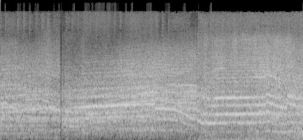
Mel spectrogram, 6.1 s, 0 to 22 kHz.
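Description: A Mercedes F1W05 Hybrid race car engine screams at high revs in a racing video game, holding a steady loud whine that shifts pitch as it accelerates and changes gear.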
